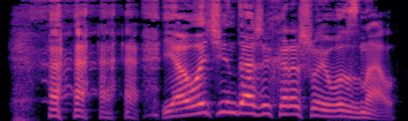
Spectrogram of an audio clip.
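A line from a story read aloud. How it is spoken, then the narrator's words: Laughing. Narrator (Russian): рассмеялся Хантер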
